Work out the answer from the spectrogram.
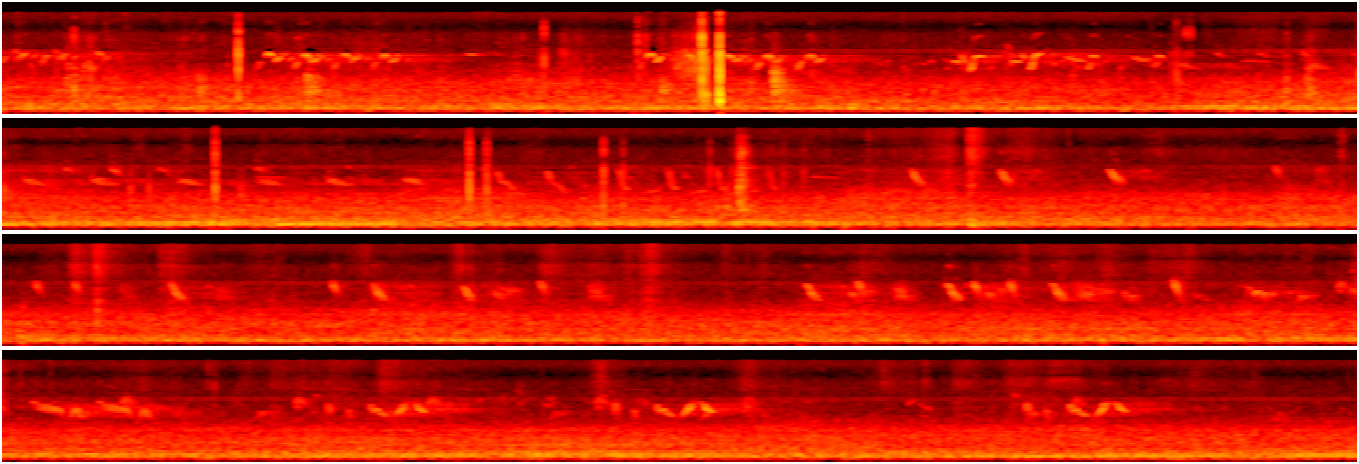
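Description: Birds calling faintly and repeatedly, short high calls coming every second or so, with a few sharp knocks, the loudest about three and a half seconds in.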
